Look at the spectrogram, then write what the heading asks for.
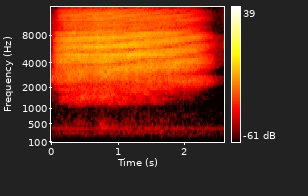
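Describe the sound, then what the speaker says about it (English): A single long, soft nasal inhale during a guided breathwork session, a steady airy hiss lasting a couple of seconds and fading at the end, close and quiet with no talking. "We're breathing in through the nose"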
